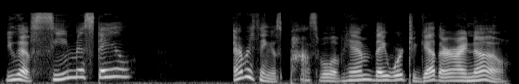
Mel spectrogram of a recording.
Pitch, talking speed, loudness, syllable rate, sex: 215 Hz, 175 wpm, -18 LUFS, 5.6 syllables/s, female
